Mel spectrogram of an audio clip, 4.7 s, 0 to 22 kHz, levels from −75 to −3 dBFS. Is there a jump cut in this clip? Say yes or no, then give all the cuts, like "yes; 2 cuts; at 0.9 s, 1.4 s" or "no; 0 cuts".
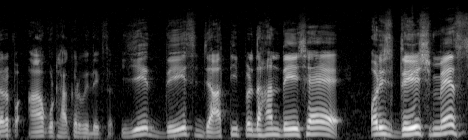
yes; 2 cuts; at 1.1 s, 3.5 s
